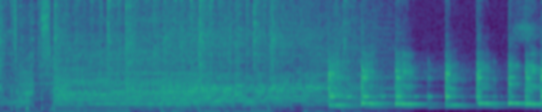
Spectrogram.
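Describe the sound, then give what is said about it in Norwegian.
A telephone rings with a bright electronic melody, looping a short bouncy tune over a low bass pattern, then ending in several ringing, chime-like notes that fade out. No one speaks. “Ah, du kjenner på det når telefonen ringer og du, du, du, er livredd for at det skal være kemner og namsmann og nå kommer de og tar tingene dine.”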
